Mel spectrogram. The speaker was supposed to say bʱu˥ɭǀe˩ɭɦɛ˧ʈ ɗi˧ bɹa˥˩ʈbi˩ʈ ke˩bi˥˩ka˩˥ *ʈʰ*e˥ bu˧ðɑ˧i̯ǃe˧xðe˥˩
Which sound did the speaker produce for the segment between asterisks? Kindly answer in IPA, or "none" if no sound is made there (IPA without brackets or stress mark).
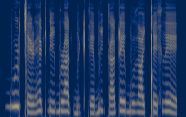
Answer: ʈ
